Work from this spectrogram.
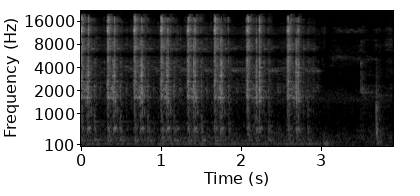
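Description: A hand-crank sewing machine stitching, a close, regular clatter of needle strokes at an even rhythm for about three seconds, then stopping, with faint handling sounds after.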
